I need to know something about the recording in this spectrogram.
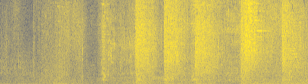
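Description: Sword blows clash and thud in a fight.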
